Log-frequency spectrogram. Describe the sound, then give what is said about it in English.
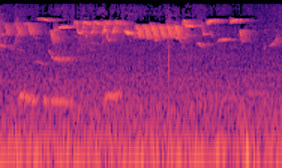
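A chaffinch calls repeatedly with high, sharp notes, including a quick run of rapid chips in the middle, over quiet outdoor background with a few soft low notes beneath. “If it's that frequent, it'll be a chaffinch.”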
